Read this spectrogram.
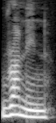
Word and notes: run in: British English

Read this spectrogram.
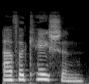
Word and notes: avocation: American English

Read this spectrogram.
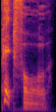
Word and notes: pitfall: British English

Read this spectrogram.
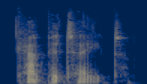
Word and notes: capitate: British English

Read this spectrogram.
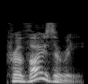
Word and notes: provisory: British English

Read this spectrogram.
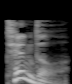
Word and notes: tindal: British English

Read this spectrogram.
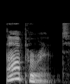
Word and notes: operant: British English

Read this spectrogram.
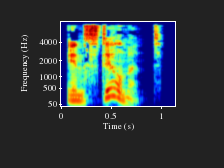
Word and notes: instilment: British English

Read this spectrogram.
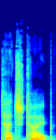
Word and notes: touch-type: American English

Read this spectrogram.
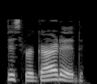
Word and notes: disregarded: British English

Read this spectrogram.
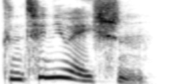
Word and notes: continuation: British English

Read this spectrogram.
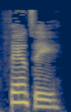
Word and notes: fancy!: British English

